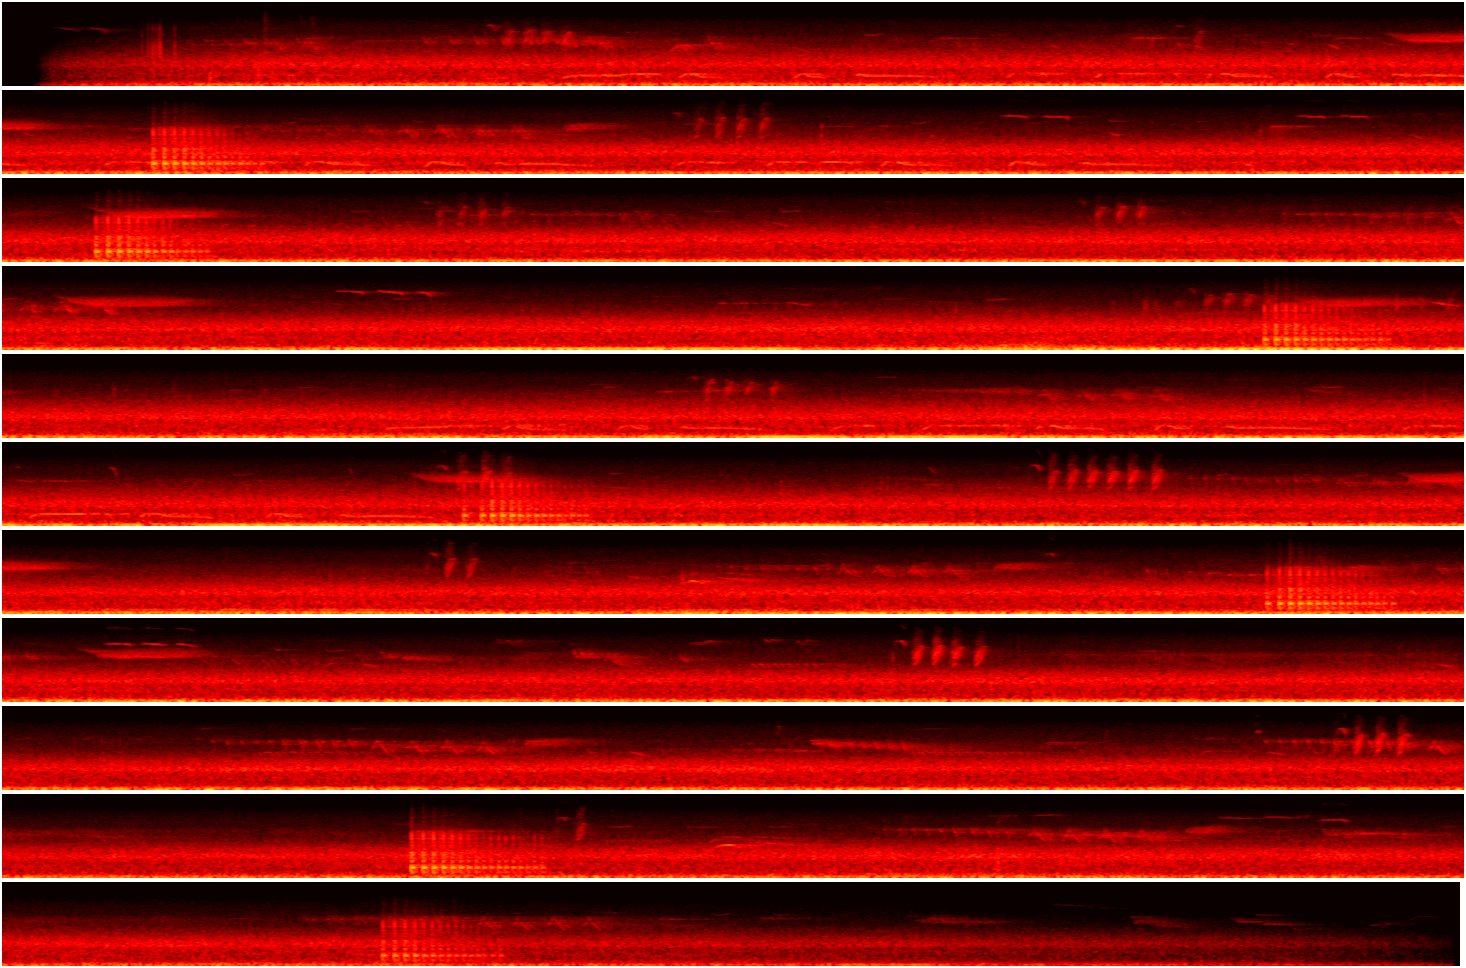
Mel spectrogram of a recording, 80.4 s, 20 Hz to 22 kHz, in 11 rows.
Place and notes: ratingen, frommeskothen, waldfriedhof 02
specht mittags, im hintergrund verkehrsgeräusche der autobahn 44
soundmap nrw:
social ambiences/ listen to the people - in & outdoor nearfield recordings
